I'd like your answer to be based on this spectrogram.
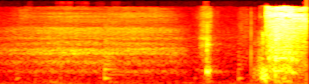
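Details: A short intake of breath followed by a single sharp, hissing burst: one sneeze, followed by apologies.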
